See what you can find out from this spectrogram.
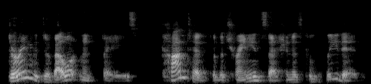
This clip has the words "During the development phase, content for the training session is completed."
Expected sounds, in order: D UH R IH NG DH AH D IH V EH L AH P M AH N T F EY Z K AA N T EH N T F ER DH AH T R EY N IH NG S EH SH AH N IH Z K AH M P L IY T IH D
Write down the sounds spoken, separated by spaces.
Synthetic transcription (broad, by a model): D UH R IH NG DH AH D IH V EH L AH P M AH N T F EY Z K AA N T EH N T F ER DH AH T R EY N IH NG S EH SH AH N IH Z K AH M P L IY T IH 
